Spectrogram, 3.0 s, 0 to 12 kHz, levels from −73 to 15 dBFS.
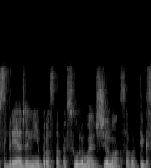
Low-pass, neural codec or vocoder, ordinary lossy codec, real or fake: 7.2 kHz; codec, 16 kHz, 16 kbps, FunCodec, trained on LibriTTS, 50 frames a second; Opus, 64 kbps; fake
